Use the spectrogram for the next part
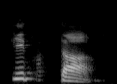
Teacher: কাপের পরে সাকিনও এসছে, তারপরে তাসদিদ এসছে, সেই জন্য সাকিন অক্ষরটা বাদ চলে যাবে মাঝখান থেকে, কাপটা ডাইরেক্ট তাসদিদ অক্ষরের সঙ্গে মিলিয়ে পড়তে হবে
